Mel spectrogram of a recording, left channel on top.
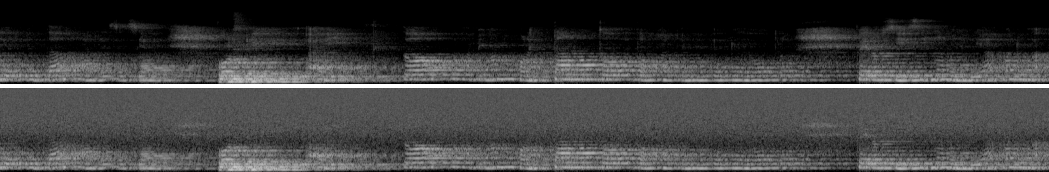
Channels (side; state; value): right; noise; hiss, 2 dB below the sound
